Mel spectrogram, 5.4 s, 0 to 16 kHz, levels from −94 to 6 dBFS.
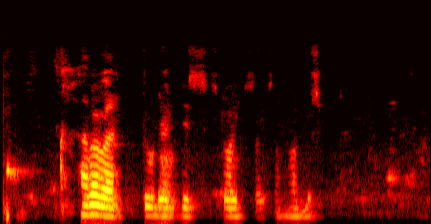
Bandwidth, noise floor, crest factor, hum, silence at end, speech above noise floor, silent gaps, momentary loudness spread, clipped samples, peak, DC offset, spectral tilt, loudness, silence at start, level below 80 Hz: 6.6 kHz; -66 dBFS; 22 dB; none; 1.5 s; 43 dB; none; 25 LU; under 0.1%; -4 dBFS; under 0.1%; -9.5 dB/octave; -23 LUFS; 0.1 s; -68 dBFS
